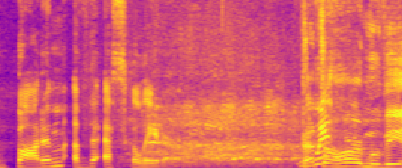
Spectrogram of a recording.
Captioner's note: laughter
